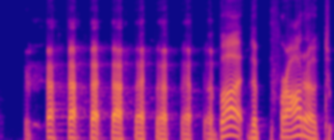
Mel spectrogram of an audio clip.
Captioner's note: chuckles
